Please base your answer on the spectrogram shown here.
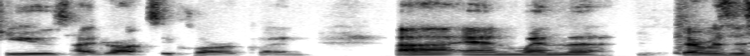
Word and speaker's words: hydroxychloroquine: Grace said, definitely ivermectin and hydrochloroquine. Hydrochloroquine. Is that how you say it? Hydroxychloroquine. Hydroxy. Okay, I couldn't remember.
